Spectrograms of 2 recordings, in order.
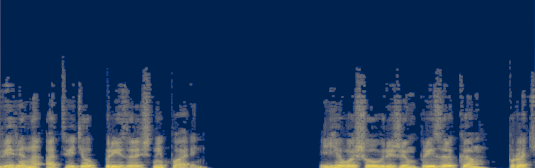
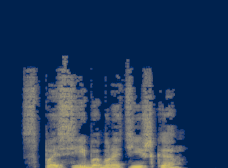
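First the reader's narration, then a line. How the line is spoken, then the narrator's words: Whisper. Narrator (Russian): в темноту прошептал Ласий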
